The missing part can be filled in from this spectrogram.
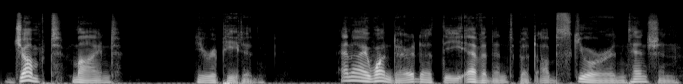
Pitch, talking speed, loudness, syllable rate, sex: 105 Hz, 105 wpm, -20 LUFS, 4.5 syllables/s, male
